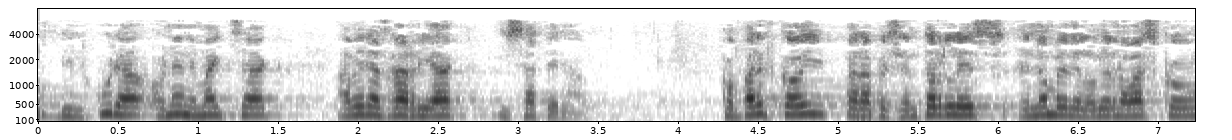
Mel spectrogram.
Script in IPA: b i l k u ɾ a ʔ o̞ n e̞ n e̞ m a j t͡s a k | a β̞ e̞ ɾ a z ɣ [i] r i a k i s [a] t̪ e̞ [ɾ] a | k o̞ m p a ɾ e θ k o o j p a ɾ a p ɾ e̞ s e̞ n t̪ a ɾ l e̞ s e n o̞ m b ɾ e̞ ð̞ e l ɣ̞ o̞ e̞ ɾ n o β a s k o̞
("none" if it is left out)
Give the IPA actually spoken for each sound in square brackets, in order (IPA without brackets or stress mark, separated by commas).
a, a, ɾ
